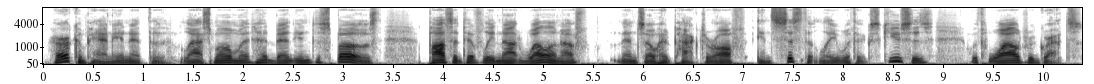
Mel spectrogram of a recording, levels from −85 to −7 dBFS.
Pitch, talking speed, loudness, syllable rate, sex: 105 Hz, 140 wpm, -20 LUFS, 4.9 syllables/s, male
